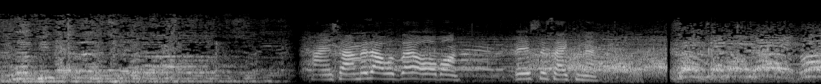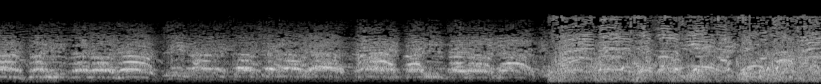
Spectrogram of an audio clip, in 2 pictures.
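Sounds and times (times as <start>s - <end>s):
speech: 0.2s - 1.3s, 3.3s - 11.3s
roaring crowd shouting angry slogans: 4.6s - 16.4s.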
